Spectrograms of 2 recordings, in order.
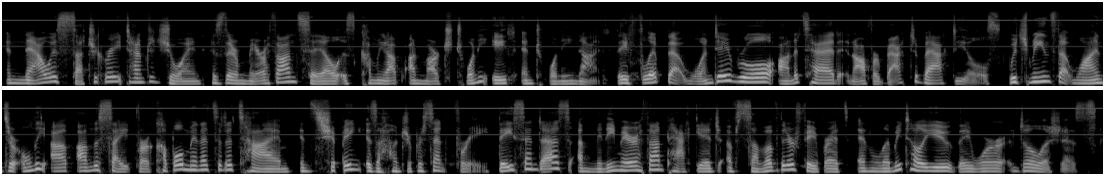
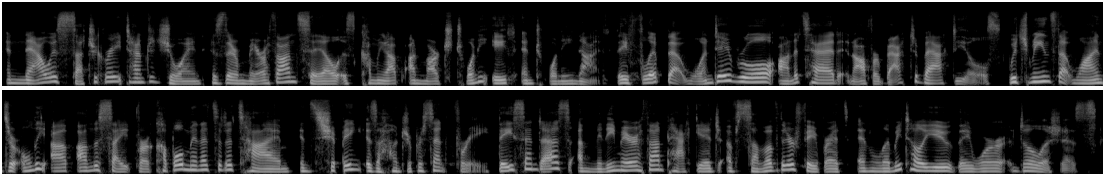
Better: second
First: high-pitched whine; noticeable; throughout; 9 kHz, 15 dB below the speech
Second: none

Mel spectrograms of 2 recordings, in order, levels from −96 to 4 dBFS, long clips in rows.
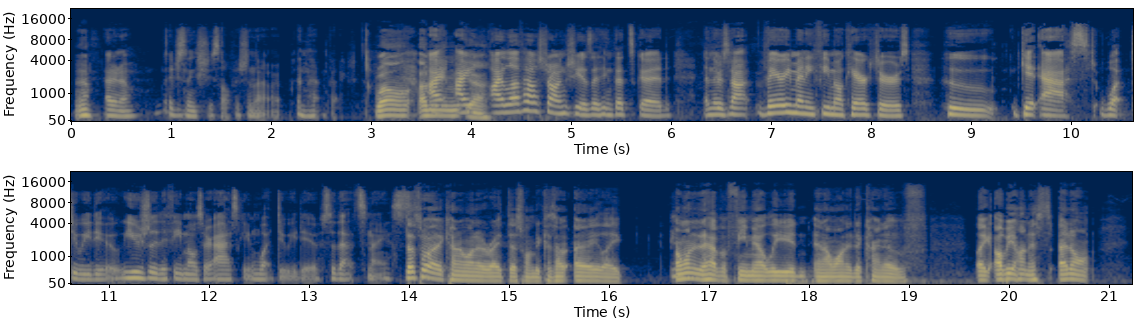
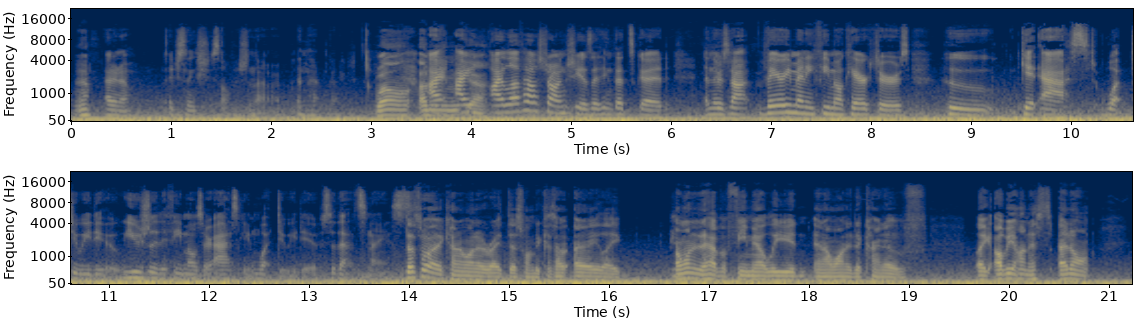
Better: first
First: none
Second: low rumble; noticeable; throughout; 15 dB below the speech

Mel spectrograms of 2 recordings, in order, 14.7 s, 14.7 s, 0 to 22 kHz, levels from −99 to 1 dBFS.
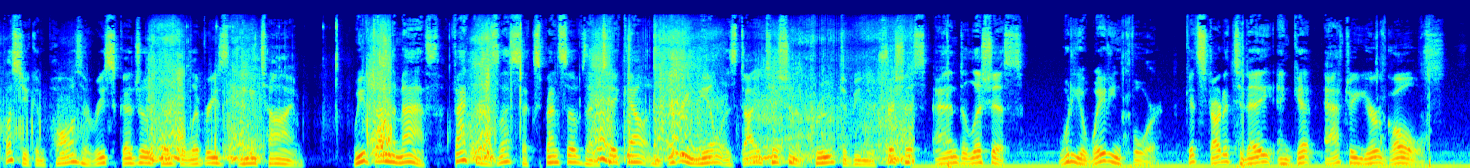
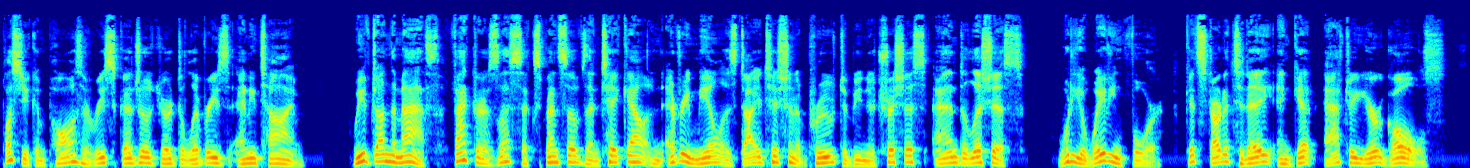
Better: second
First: household noises; loud; throughout; 4 dB below the speech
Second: none

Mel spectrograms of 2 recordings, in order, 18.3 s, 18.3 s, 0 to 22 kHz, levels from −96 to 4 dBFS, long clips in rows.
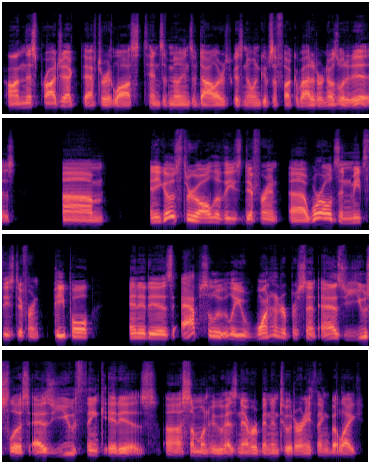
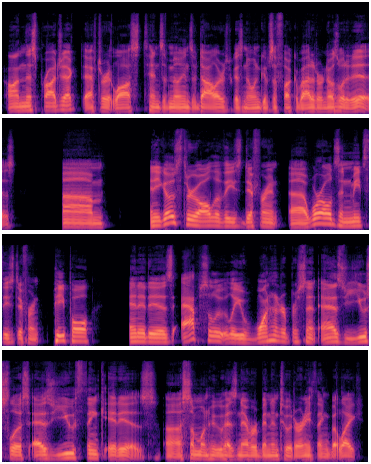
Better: second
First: thin; very slightly; fading below 250 Hz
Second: none

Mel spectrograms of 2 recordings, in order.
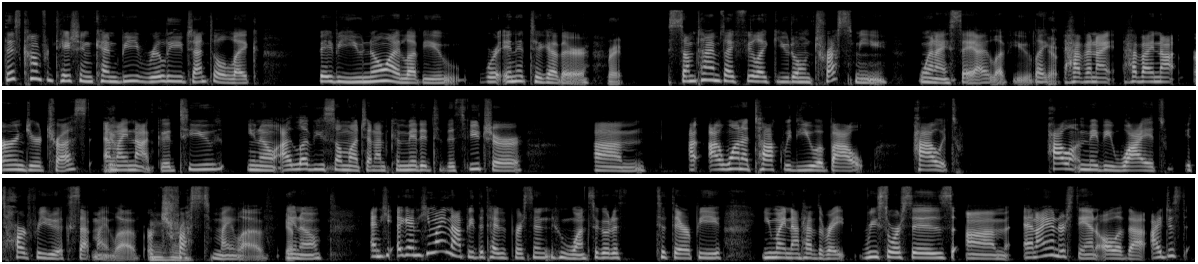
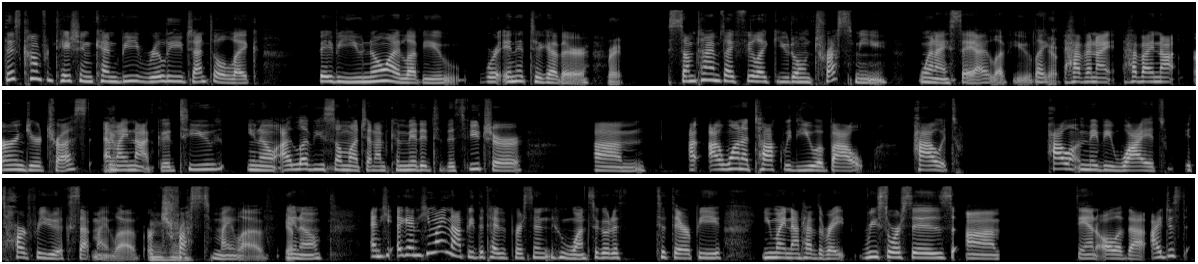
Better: first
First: none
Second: audio cutting out; at 34 s for 0.5 s

